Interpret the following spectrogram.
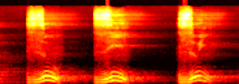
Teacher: huruf zain, tarful lisan sejajar gigi seri bawah, zuy. Dan huruf zain yang berharokat duma ini masuk pada huruf ya, hanya masuk tanpa ditahan lama-lama, tanpa mendengung.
